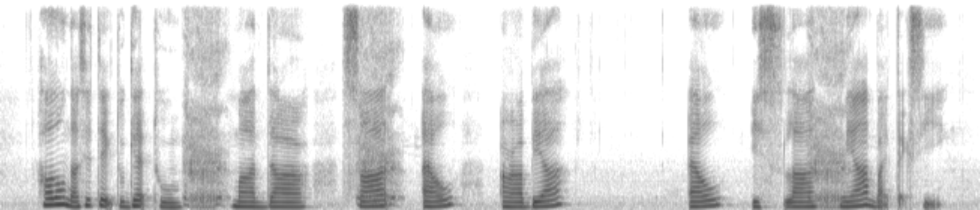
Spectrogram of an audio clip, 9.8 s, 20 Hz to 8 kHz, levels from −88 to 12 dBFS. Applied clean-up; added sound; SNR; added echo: none; Cough; 12 dB; none.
